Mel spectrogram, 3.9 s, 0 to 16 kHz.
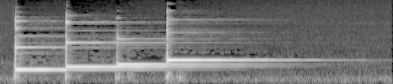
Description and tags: Tannoy chime 05
An imitation of a chime you might hear before an announcement is made.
